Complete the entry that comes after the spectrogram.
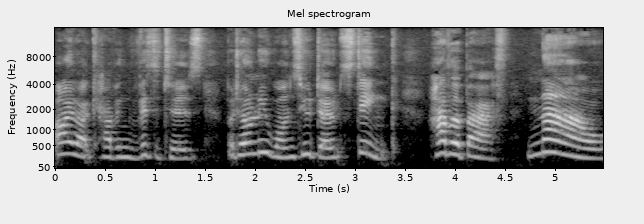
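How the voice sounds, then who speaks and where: A woman's put-on character voice, bellowing at a high pitch and a fairly slow pace. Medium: read story. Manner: roaring.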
